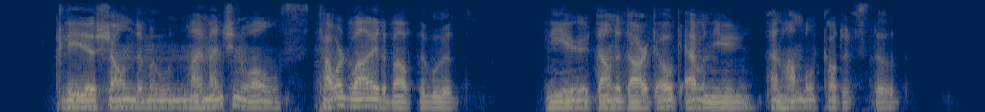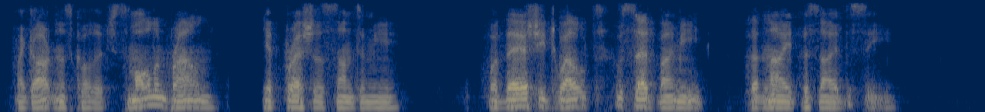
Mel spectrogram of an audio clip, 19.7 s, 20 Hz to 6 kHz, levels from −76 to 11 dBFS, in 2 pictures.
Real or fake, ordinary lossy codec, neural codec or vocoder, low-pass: fake; AAC, 24 kbps; vocoder, 24 kHz, 100 mel bands, Vocos; 5.4 kHz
